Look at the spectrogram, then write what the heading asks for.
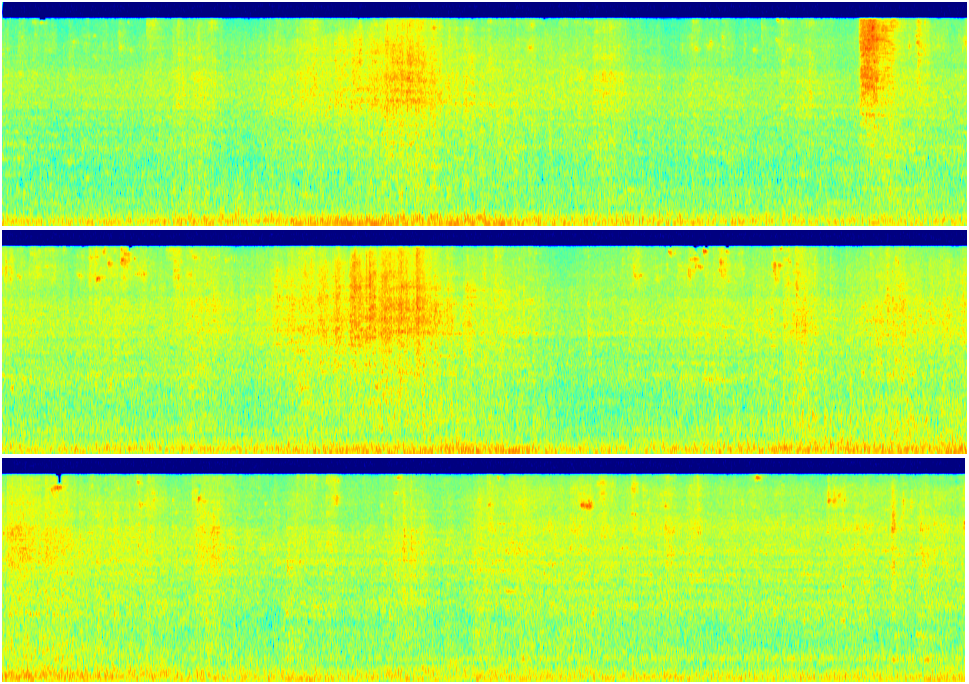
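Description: Loaded steel-coil freight cars rolling past at speed: a steady rumble of steel wheels on rail that swells and eases as the cars go by.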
